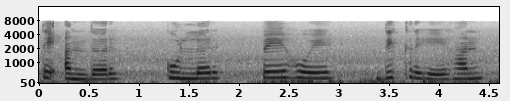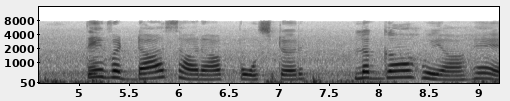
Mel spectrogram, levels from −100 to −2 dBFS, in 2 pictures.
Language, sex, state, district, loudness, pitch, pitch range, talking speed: Punjabi, female, Punjab, Kapurthala, -17 LUFS, 255 Hz, 225-290 Hz, 100 wpm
